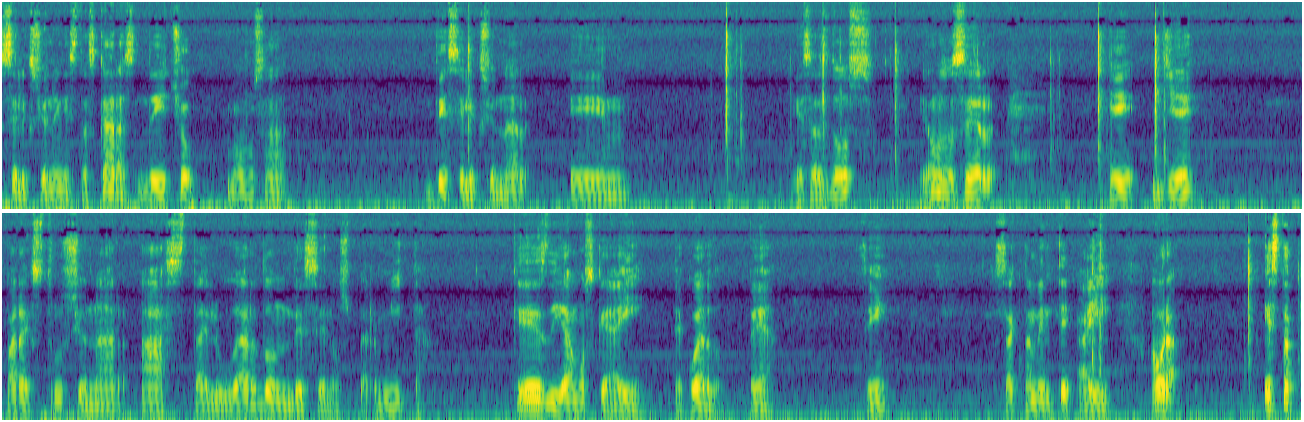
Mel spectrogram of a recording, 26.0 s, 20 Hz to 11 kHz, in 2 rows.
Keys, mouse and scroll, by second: 0.0 scroll down 2, 0.1-4.6 middle drag, 5.1 shift+middle click, 6.5-6.8 scroll up 2, 7.2 c, 7.7 middle click, 8.2 Escape, 8.7 scroll down 1, 9.1 shift+middle click, 9.8-10.2 shift+scroll down 1, 11.0 e, 11.5 y, 18.3 click, 18.7-19.4 scroll down 1, 19.6-20.1 scroll down 1, 20.1-23.9 middle drag, 23.9 3, 25.1-25.4 scroll up 2, 25.5 shift+middle click.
